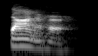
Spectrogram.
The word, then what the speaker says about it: Danaher: Pardon me if I pronounce it, mispronounce it, but it's Donaher, right? D-A-N-A-H-E-R, Donaher Corporation.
